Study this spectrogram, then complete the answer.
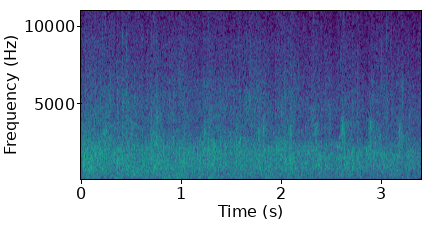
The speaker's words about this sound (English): I want you to put your hands together.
